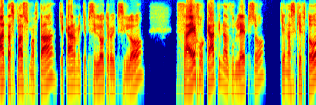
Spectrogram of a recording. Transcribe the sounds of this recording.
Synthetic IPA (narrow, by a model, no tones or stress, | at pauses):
ɐnt̪ɐspɐsumeɐft̪ɐce̞kɐnume̞ce̞psilo̞t̪e̞ɾo̞ipsilo̞ | θɐe̞xo̞kɐt̪inɐðule̞pso̞ | ce̞nɐsce̞ft̪o̞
